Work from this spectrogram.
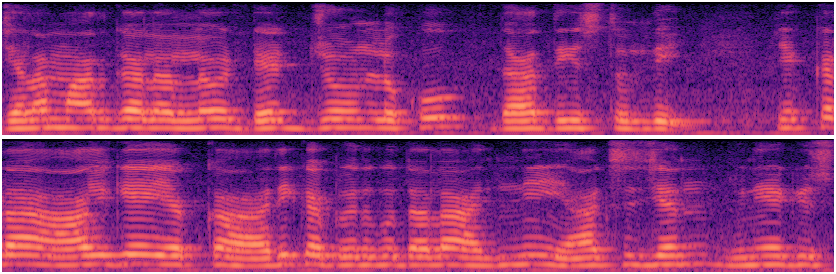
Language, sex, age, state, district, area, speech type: Telugu, male, 30-45, Andhra Pradesh, Kadapa, rural, spontaneous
